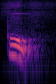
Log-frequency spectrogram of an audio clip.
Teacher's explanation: When 不 is used alone, it's always the 4th tone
